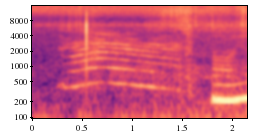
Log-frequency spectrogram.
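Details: Factory cat left alone after the dogs it lived with were suddenly taken away by truck, on a cold windy day; one long falling meow, then a louder flat steady tone cuts in at the end.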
